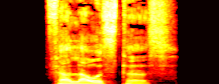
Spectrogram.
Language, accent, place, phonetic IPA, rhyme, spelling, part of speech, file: German, Germany, Berlin, [fɛɐ̯ˈlaʊ̯stəs], -aʊ̯stəs, verlaustes, adjective, De-verlaustes.ogg
- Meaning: strong/mixed nominative/accusative neuter singular of verlaust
